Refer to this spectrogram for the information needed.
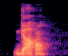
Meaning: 1. guarantor 2. surety
- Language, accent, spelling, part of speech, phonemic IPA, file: French, France, garant, noun, /ɡa.ʁɑ̃/, LL-Q150 (fra)-garant.wav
